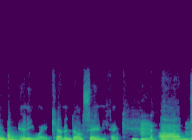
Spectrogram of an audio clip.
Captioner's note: laughs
